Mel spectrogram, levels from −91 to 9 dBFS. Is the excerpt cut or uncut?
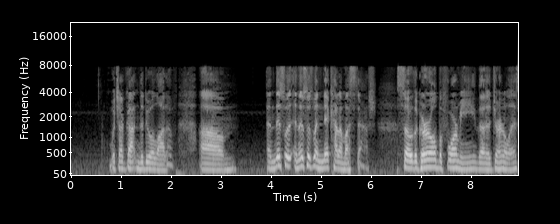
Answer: cut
